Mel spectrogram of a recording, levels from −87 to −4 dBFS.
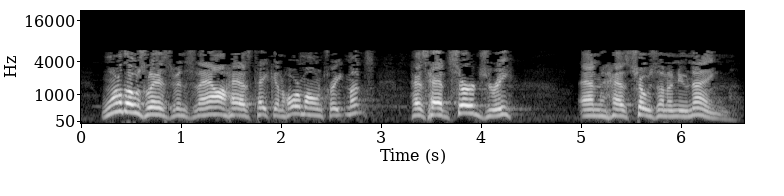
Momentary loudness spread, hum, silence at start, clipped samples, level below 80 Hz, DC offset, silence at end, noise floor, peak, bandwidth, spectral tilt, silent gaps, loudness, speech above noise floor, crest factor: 11 LU; none; 0.2 s; under 0.1%; -68 dBFS; under 0.1%; 0.15 s; -60 dBFS; -4 dBFS; 6.2 kHz; -5.5 dB/octave; none; -21 LUFS; 39 dB; 18 dB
